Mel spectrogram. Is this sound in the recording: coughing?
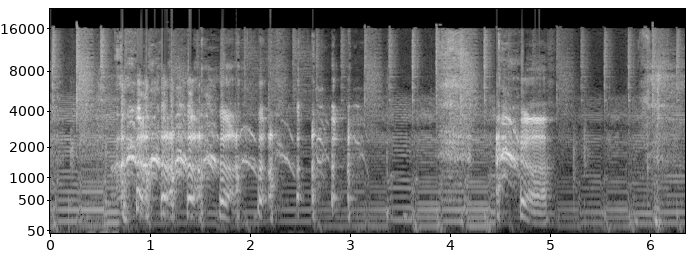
yes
